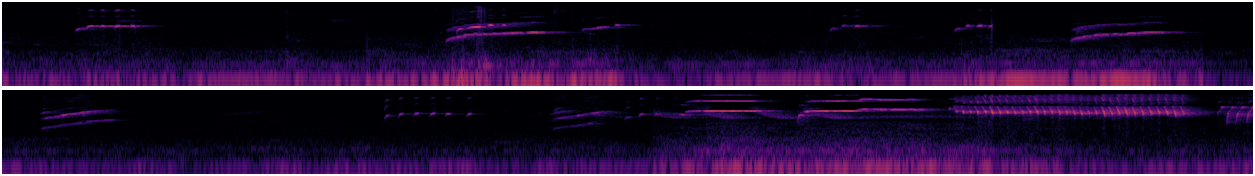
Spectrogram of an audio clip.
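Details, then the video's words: Canary singing, a lure recording for young birds learning their song. Sparse rising chirps come one at a time, ending in a dense, hissy high trill. A low background hum runs underneath. "Kenari Gacor Tajam Cuit cuit NgeroL RAPAT paling dicari untuk Pancingan kenari paud belajar bunyi"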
